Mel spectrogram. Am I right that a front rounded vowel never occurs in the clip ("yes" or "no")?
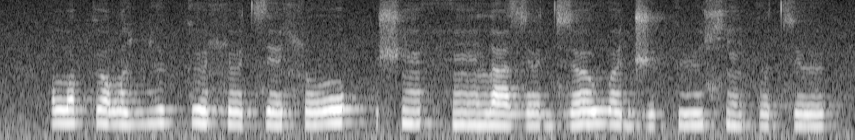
no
